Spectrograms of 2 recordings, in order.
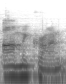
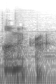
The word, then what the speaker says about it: omicron: a lot of these greek words have a stressed syllable at the beginning of the word and so omicron would make sense that kind of stress in the first syllable omicron so that's how you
